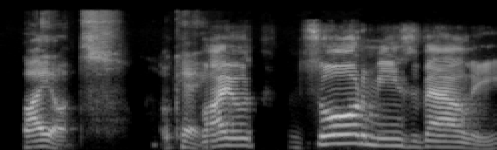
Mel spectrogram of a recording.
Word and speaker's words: Vayots: So here's and how do I pronounce the place? Voyat Vayots, Vayots.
